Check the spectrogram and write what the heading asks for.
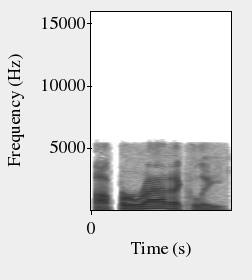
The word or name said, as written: operatically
